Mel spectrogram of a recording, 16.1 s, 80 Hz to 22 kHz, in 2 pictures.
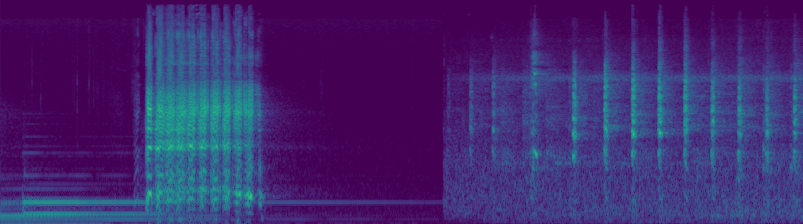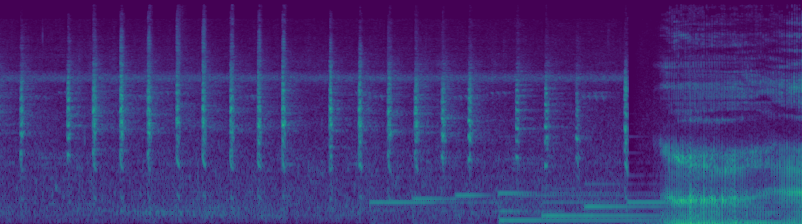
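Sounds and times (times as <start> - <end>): steady background hiss: 3.0 - 14.6.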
